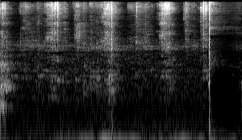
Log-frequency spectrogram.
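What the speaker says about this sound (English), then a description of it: "I'm going to trim that bit off there" Scissors snip through paper for a collage in a quiet room, several soft close cuts in an irregular rhythm with one sharper snap near the end, and no talk.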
